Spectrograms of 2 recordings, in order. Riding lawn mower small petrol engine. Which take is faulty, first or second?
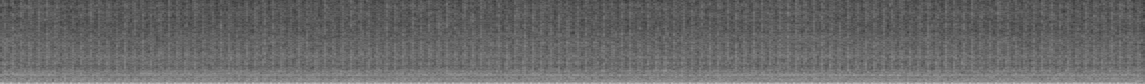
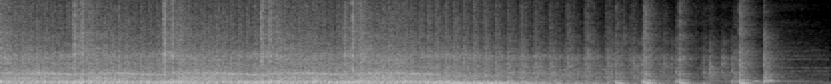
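second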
